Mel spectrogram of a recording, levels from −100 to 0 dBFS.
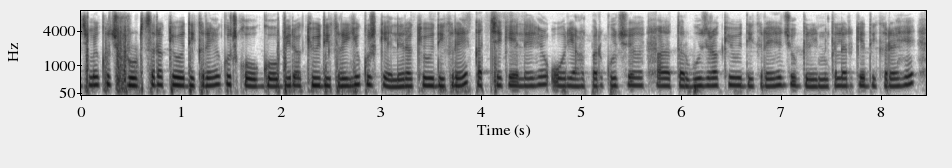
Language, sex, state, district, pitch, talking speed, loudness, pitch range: Hindi, female, Bihar, Saharsa, 235 Hz, 305 wpm, -15 LUFS, 225-250 Hz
